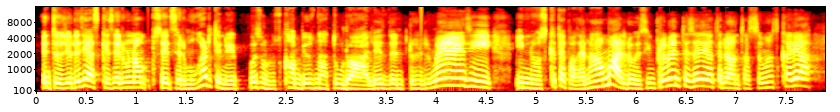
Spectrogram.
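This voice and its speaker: A woman psychologist co-hosting a relaxed interview, talking at a brisk clip. She is animated and slips into different voices whenever she quotes someone. Her voice sits in an ordinary middle register. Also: mid-range voice. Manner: animated, acts out quoted people in changing voices. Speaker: psychologist, podcast co-host. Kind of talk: casual conversational interview.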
